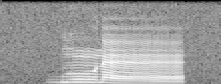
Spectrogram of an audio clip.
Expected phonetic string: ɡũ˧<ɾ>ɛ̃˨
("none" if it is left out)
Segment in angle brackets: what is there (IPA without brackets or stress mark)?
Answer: ɾ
